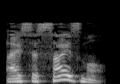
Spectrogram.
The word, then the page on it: isoseismal: British English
